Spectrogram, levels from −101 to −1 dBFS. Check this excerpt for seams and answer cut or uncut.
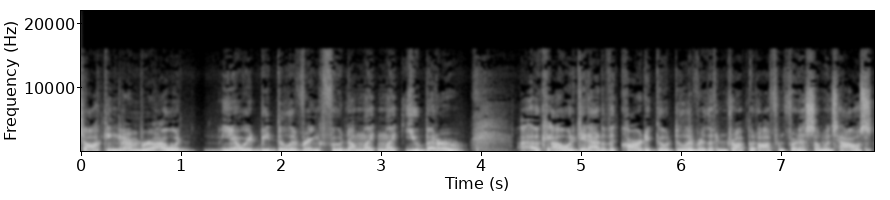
cut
